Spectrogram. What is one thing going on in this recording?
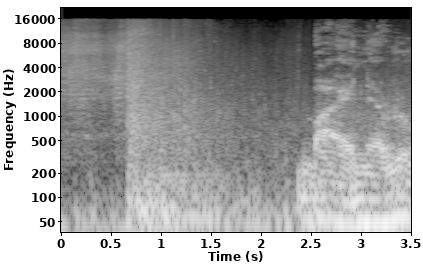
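Weapons clash and thud in a fantasy battle.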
